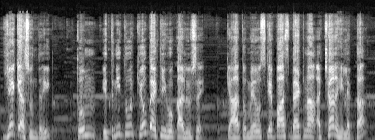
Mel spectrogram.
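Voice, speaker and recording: A man voicing a kind, principled village animal owner in an animated moral story, earnest and reassuring. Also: on the high side, brisk, faint music behind.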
